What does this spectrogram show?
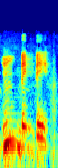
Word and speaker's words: Mbembe: cara que é o Bembe. Me fugiu da cabeça agora o primeiro nome dele, mas se escreve com Mbembe, com um M no começo, Bembe, Mbembe. Bembe, ele é um filósofo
